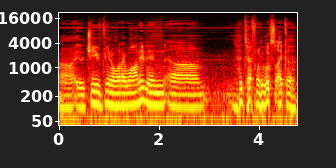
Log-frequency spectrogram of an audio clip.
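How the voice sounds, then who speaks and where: Noticeable background noise sits behind a man who talks at a moderate pace and medium pitch in a monotone, flat intonation. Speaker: car mechanic youtuber. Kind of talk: diy tutorial vlog. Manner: halting, many fillers.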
